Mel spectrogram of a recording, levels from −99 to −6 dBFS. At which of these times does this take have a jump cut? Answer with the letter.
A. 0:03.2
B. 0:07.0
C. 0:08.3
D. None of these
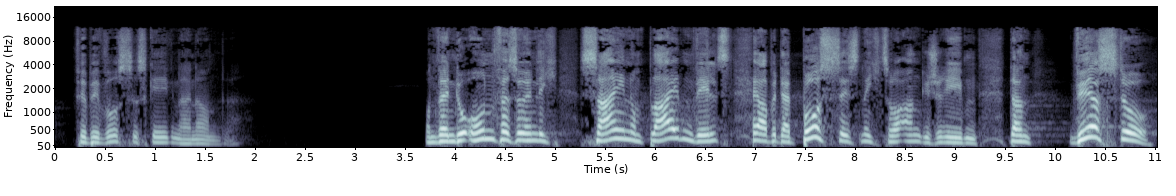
B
